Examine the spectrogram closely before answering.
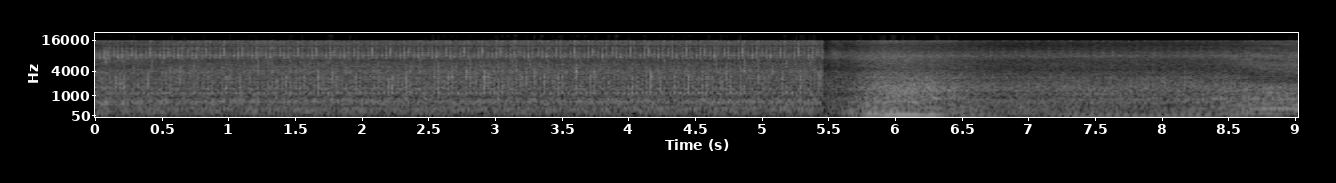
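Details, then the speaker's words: Mitsubishi 4G93 GDI petrol engine: a loose, uneven metallic rattle over the idle that changes with revs. It began near 250,000 km and stayed unchanged over 100,000 km more. Worn oil pump drive gear meshing with the crankshaft. "так Откуда же берется этот звук спросите вы и почему у меня сейчас на столе лежит именно шестерни масляного насоса Да все потому что этот звук идет как раз таки от этой шестерни а вернят сопряжение коленвал и шестеренка масляного насоса"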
